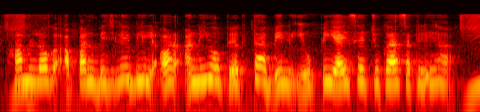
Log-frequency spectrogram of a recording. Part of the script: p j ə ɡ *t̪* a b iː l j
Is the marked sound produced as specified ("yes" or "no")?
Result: yes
